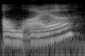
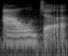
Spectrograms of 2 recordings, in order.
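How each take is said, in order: First: The name is said with three syllables. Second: The name is said with two syllables. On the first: This is how Mediterranean people would say it. The speaker calls it wrong. "But I was pronouncing it Alaya, which would probably be how the Mediterraneans would pronounce it" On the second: This follows the spelling of the name. The speaker calls it right. "Like how her name is spelled, it would be pronounced Alja"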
